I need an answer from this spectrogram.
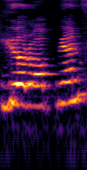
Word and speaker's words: European: Dash European friend. Here the spelling is E-U-R-O-P-E-A-N. It is written with vowel E, but the sound is Y.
